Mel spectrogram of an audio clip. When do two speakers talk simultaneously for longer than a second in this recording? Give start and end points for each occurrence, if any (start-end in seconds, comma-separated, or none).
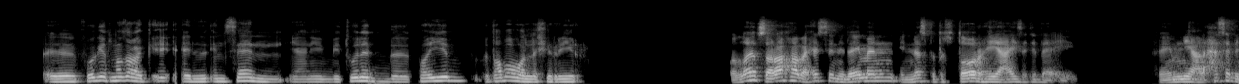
none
